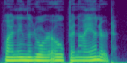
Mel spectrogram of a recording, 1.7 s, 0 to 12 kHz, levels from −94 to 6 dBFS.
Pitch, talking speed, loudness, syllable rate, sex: 160 Hz, 210 wpm, -13 LUFS, 6.4 syllables/s, female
